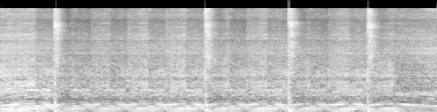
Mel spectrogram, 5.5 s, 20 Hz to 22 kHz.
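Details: Bajaj Pulsar 150cc held at high revs: sharp cracks about once a second break the rhythm, a misfire with exhaust popping; cause not confirmed.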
